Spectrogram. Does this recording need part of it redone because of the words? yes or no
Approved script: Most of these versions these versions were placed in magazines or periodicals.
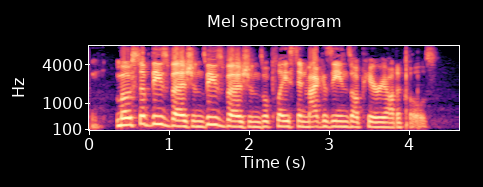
no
